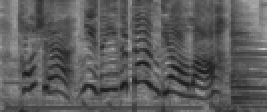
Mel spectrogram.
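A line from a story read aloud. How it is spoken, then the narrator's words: Woman yelling at top voice. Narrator (Chinese): 女服务员扯着嗓子喊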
